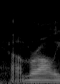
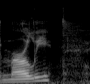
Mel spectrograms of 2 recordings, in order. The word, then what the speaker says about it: Murali: And for anyone that is Indian, his real name is Murli, but It took me about 6 months to learn how to pronounce Murali, and so I just call him Murali because I've been doing that for so long.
